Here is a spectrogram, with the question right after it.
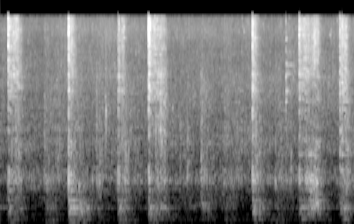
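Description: Papads frying in hot mustard oil, with bursts of crackling sizzle rising and falling as each piece hits the oil, alongside occasional stirring and utensil clatter, with no talk.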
